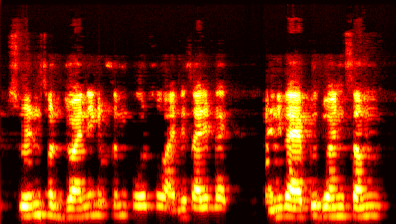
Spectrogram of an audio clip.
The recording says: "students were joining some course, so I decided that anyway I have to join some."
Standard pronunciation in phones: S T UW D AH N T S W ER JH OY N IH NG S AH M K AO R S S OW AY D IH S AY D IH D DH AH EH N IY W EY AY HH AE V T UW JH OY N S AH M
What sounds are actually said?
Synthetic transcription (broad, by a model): S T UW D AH N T S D JH OY N IH NG S AH M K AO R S S OW AY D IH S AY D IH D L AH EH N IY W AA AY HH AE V T UW JH OY N S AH M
